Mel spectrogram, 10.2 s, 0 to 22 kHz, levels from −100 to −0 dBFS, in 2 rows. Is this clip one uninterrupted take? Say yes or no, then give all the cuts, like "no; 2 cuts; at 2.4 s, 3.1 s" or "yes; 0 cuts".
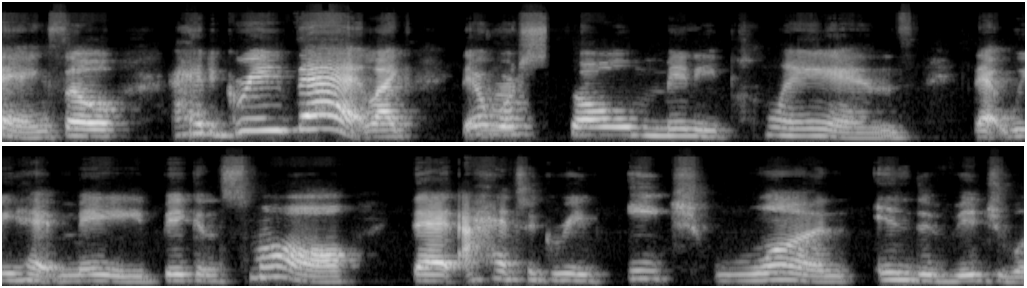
yes; 0 cuts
